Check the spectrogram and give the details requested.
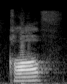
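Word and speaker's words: ق: and I would keep saying that is qaf is an emphatic sound, kaf it's not in this way.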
